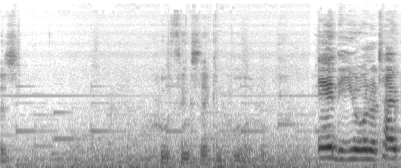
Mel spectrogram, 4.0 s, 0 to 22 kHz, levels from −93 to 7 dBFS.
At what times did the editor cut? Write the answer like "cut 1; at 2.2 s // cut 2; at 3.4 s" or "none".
cut 1; at 3.0 s

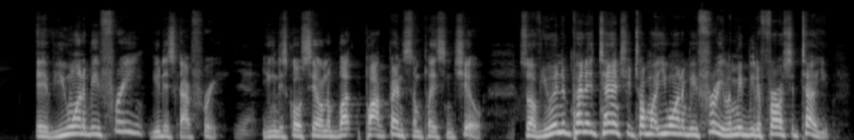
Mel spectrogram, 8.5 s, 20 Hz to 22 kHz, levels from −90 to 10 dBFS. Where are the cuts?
cut 1; at 5.1 s

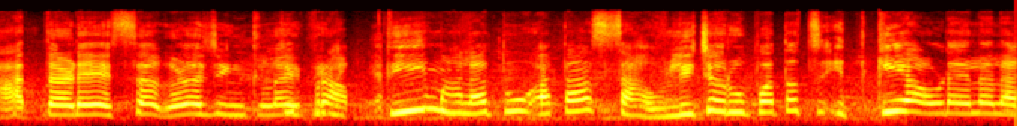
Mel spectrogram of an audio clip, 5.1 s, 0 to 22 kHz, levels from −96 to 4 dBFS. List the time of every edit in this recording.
cut 1; at 1.7 s

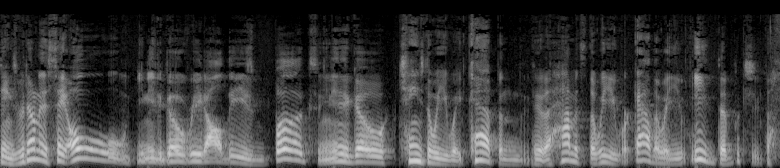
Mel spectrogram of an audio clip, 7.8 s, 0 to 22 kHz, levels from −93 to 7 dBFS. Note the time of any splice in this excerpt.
cut 1; at 1.3 s // cut 2; at 3.9 s

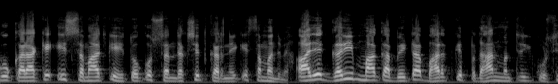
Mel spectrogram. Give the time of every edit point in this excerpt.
cut 1; at 2.9 s

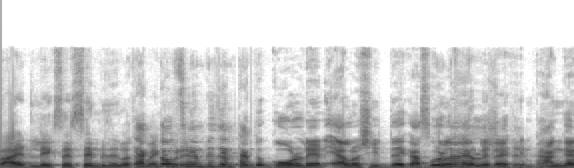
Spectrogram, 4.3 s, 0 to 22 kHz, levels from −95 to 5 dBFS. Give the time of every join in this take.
cut 1; at 1.9 s

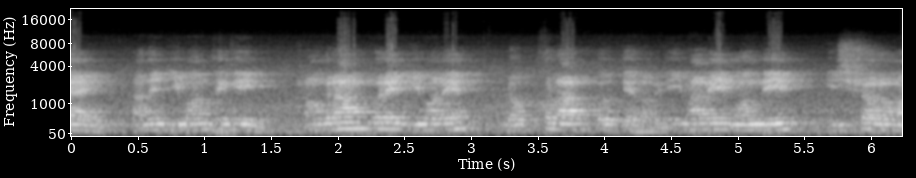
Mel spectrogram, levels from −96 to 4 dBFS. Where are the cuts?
cut 1; at 4.5 s

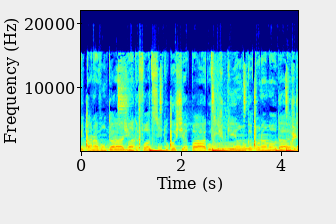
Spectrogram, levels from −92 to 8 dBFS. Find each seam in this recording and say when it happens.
none

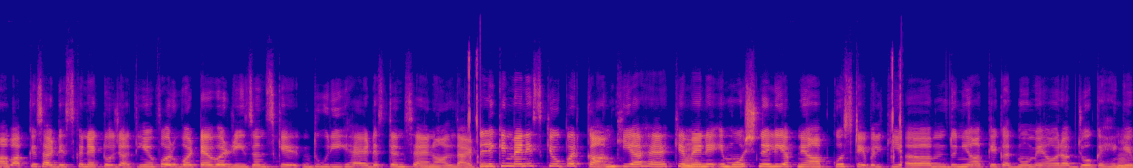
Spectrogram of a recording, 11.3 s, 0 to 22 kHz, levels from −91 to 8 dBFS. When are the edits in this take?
cut 1; at 4.8 s // cut 2; at 9.0 s

